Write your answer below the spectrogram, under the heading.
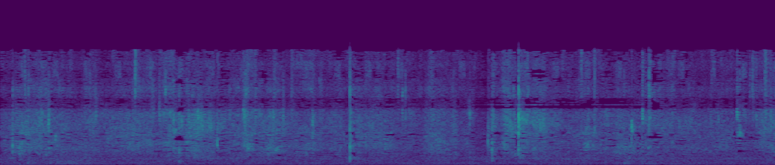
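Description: Wooden spoon stirring a thick, wet suet batter in a stainless steel bowl: a soft, steady stirring noise with a few light ticks of the spoon against the bowl.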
